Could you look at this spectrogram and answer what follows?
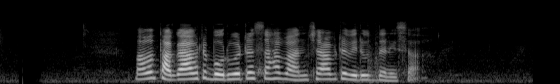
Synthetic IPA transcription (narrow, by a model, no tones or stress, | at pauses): maməpaɡaːʋəʈəboɾuʋəʈəsaɦaʋanʃaːʋəʈəʋiɾud̪ːənisa̰ː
